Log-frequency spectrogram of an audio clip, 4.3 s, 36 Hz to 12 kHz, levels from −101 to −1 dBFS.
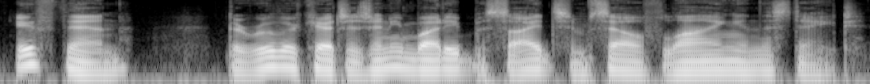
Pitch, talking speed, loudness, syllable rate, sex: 95 Hz, 165 wpm, -19 LUFS, 6.0 syllables/s, male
